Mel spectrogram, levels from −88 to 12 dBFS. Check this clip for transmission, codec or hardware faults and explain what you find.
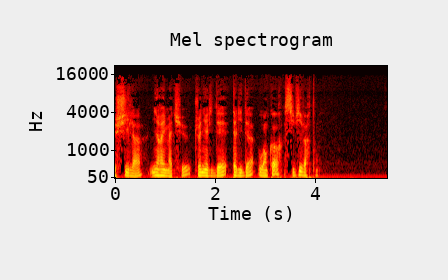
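No transmission, codec or hardware faults can be heard in this speech clip. Nothing in it calls for a fix.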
